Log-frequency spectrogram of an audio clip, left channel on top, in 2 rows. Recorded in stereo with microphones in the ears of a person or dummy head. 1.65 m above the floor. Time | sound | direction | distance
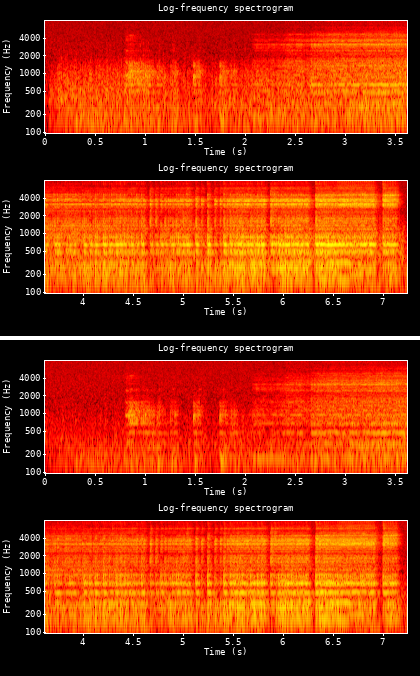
0.8 | a cupboard door | 15° left (ahead or behind) | 1.3 m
